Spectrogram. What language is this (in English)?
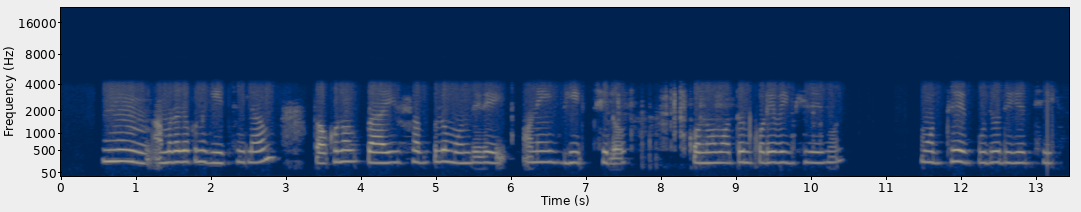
Bangla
